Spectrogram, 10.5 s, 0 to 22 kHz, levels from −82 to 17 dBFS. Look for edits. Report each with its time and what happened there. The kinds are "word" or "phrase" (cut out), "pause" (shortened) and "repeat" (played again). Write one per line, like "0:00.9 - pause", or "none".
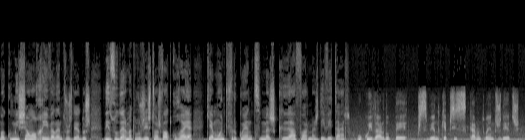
none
